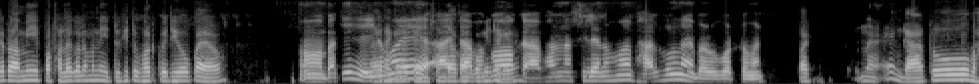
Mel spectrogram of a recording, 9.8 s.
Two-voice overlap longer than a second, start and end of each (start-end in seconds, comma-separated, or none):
none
